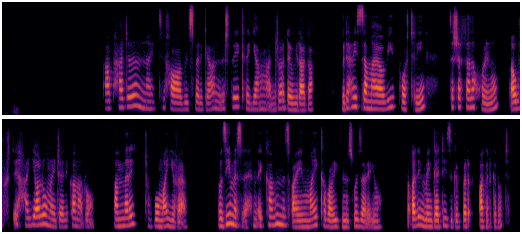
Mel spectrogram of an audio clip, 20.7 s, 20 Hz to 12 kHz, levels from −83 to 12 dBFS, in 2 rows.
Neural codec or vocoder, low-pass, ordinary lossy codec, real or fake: codec, 24 kHz, 0.5 kbps, DualCodec; 10.8 kHz; AAC, 64 kbps; fake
